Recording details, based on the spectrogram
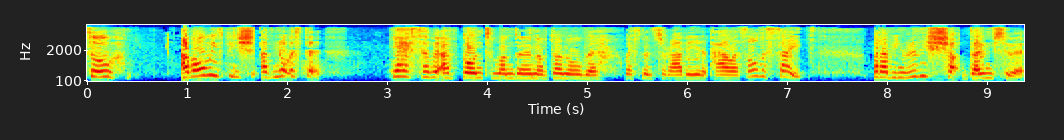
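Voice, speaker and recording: Someone with an Edinburgh accent talks at a fairly quick pace with very wide pitch swings. Long, frequent pauses break up the speech. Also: woman, high pitch for a woman. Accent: Scottish (Edinburgh). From Scotland, Edinburgh. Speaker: holistic health coach and podcaster. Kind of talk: reflective podcast monologue. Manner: conversational, with frequent fillers.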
